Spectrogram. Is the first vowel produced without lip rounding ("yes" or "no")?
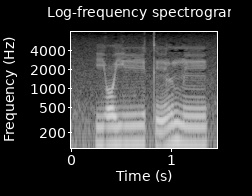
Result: no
